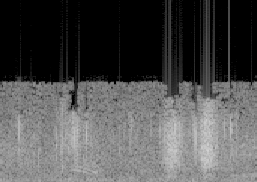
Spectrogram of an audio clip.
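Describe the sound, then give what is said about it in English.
A newspaper, deliberately set alight while being read, burns with a soft steady crackle and rustle that swells into two louder crackling bursts near the end. No voices. “Hey, the paper's on fire, Liz!”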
